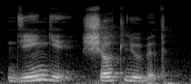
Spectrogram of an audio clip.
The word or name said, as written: деньги счет любят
